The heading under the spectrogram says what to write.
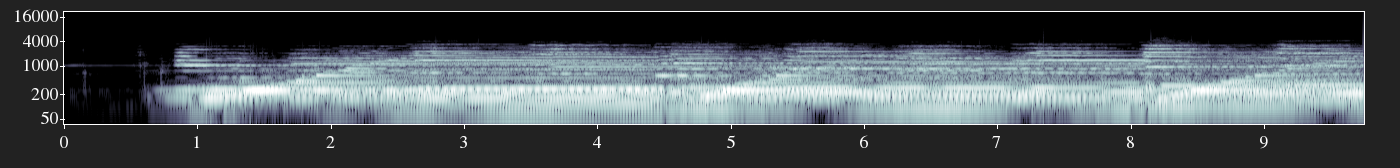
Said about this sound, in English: Well, 5 o'clock. I didn't know the hospital had chimes.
